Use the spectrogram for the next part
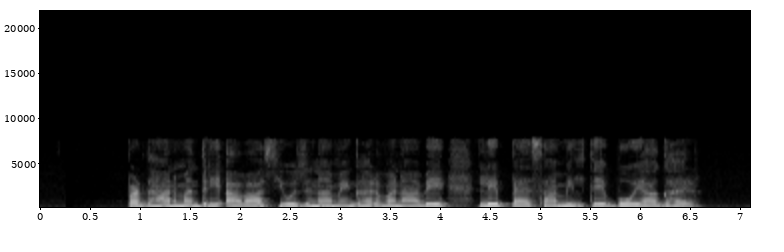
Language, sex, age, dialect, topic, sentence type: Magahi, female, 25-30, Southern, banking, question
